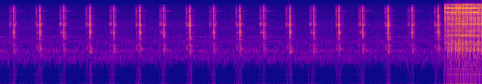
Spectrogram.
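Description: Countdown timer sound effect: a clock ticking evenly, about four ticks a second, then a little over four seconds in a bell starts ringing loudly to signal that time is up.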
